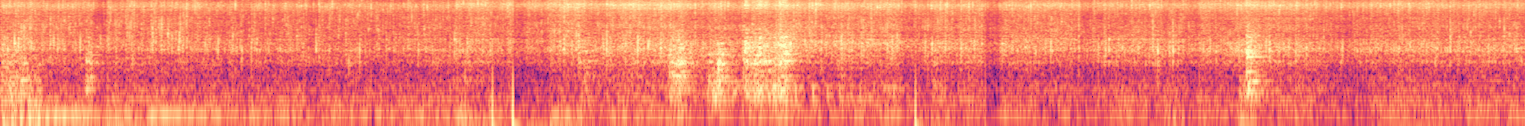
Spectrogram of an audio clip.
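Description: Potato wedges and other cut vegetables frying in hot oil in a kadai: a steady sizzle, flaring briefly a few times as more pieces go into the pan.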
